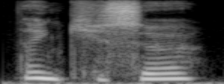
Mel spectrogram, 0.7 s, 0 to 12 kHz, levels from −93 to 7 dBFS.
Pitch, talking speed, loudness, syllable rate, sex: 215 Hz, 240 wpm, -17 LUFS, 5.0 syllables/s, female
